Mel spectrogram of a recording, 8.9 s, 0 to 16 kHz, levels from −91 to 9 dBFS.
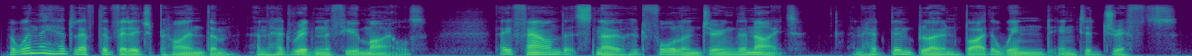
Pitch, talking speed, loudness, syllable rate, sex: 105 Hz, 220 wpm, -20 LUFS, 5.2 syllables/s, male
